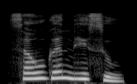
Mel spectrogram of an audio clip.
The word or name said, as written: ಸೌಗಂಧಿಸು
